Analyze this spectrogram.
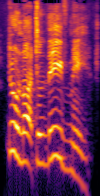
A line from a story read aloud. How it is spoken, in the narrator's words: she cried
